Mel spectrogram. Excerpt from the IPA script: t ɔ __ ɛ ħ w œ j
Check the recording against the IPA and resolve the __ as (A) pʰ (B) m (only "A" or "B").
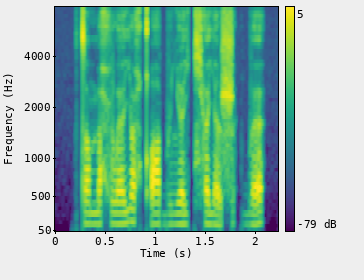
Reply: B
